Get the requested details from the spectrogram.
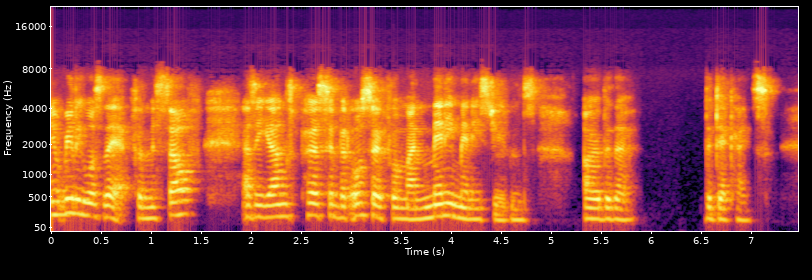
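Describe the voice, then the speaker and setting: With an Australian accent, a woman speaks at a very deep, low pitch. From Queensland, Australia. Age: 60s. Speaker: gestalt therapist. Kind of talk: interview.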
